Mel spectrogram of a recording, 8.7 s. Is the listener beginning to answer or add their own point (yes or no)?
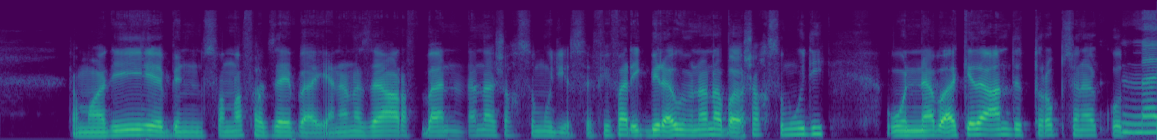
yes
